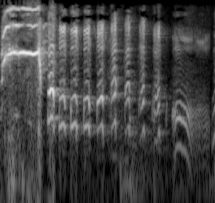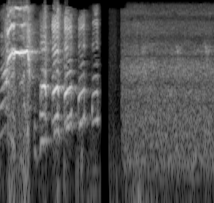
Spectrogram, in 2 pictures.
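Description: High-pitched laughter: a shrill squeal followed by a quick run of 'ha-ha' pulses, heard twice. It cuts off at about five seconds and gives way to a steady hiss.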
